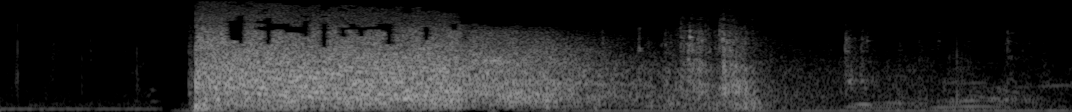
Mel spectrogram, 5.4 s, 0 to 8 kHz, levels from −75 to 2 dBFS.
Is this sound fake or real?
real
